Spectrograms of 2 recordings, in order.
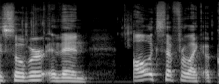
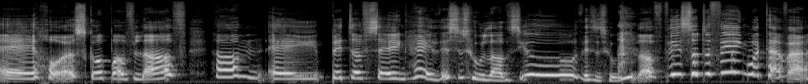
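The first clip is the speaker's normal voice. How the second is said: put-on witch character voice; 10 semitones higher than usual. Voicing the Woods Witch offering charms and fortune telling: Woods Witch character voice. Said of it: "Enter the Woods Witch".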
